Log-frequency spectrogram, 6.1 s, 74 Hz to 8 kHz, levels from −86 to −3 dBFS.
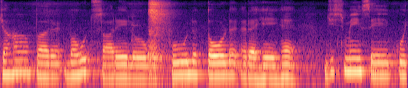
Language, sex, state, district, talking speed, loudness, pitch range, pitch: Hindi, male, Haryana, Jhajjar, 115 wpm, -17 LUFS, 130-155 Hz, 145 Hz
